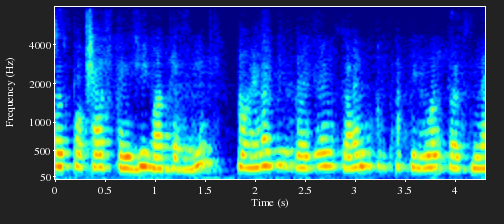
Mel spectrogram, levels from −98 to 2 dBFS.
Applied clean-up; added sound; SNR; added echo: neural mask model DeepFilterNet 3.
